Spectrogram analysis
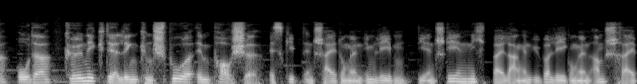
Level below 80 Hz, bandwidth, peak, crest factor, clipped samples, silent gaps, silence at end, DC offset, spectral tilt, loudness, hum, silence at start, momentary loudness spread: -34 dBFS; 7.6 kHz; 0 dBFS; 16 dB; under 0.1%; none; 0 s; 4%; -5 dB/octave; -16 LUFS; none; 0 s; 6 LU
